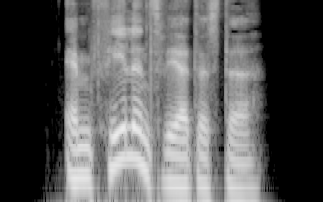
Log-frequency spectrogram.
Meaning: inflection of empfehlenswert: 1. strong/mixed nominative/accusative feminine singular superlative degree 2. strong nominative/accusative plural superlative degree
- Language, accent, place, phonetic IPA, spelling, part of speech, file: German, Germany, Berlin, [ɛmˈp͡feːlənsˌveːɐ̯təstə], empfehlenswerteste, adjective, De-empfehlenswerteste.ogg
